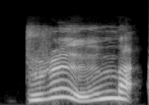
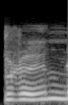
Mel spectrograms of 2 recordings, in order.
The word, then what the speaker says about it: Brougham: Now, Broom, he's called Broom. Nobody knows how to pronounce his name. It's spelt B-R-O-U-G-H-A-M, but we know for sure that it was pronounced Broom.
